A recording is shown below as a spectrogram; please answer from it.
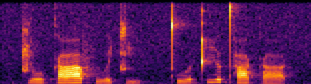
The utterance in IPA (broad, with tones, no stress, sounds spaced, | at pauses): t͡ɕ oː˧ k aː˧˥ f u˩˧ ə̯ t͡ɕ i˧˩ | t̪ʰ u˩˧ ə̯ kʰ i˧˥ ə̯ t̪ʰ a˧˥ k aː˧˩ k̚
